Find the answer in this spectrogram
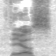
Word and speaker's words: Theos: Theos.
